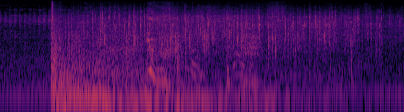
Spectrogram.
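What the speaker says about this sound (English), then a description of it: "the explosives are being lit" Explosives blasting underground in a coal mine give a sudden loud boom, followed by several seconds of heavy rumbling and debris that slowly fade.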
